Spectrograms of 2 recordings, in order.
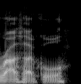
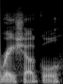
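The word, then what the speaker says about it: Ra's al Ghul: case being made for Raza ghoul or Raa ghoul dep depending on how you pronounce it I hate Rael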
